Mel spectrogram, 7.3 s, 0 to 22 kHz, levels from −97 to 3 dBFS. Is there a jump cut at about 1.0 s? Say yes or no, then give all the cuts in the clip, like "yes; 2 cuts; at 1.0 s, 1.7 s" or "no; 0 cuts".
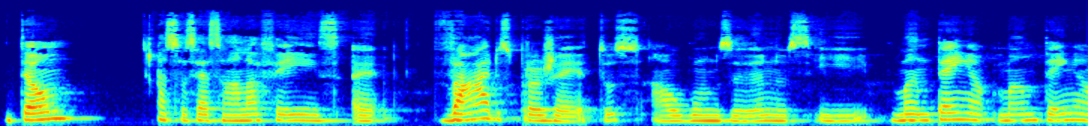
no; 0 cuts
